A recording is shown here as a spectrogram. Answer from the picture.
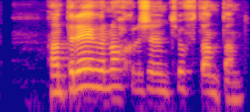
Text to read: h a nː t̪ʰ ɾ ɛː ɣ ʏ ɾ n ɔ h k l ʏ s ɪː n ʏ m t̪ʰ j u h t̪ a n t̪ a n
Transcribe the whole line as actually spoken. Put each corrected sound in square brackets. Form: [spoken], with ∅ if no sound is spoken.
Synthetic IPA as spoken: h a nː [t̪] ɾ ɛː ɣ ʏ ɾ n ɔ h k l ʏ s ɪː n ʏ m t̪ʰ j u [f] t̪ a n t̪ a n

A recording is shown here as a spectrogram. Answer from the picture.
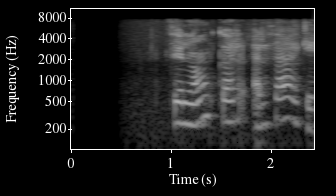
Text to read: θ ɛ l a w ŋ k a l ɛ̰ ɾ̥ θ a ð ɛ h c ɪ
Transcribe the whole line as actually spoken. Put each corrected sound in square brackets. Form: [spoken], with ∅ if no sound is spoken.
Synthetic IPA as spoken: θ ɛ l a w ŋ k a [ɾ] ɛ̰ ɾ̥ θ a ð ɛ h c ɪ

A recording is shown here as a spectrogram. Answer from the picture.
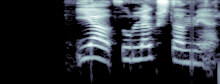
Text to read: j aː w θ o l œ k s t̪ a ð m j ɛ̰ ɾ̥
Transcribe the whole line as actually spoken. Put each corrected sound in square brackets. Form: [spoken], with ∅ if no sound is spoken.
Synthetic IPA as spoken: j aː w θ [u] l œ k s t̪ a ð m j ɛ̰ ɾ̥

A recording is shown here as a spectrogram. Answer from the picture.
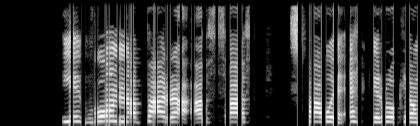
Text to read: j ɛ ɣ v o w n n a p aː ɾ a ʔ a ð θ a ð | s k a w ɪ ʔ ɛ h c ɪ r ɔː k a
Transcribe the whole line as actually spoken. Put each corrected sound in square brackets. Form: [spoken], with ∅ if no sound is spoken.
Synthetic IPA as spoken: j ɛ ɣ v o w n n a p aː ɾ a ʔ a ð θ a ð | s [p] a w ɪ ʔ ɛ h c ɪ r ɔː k a

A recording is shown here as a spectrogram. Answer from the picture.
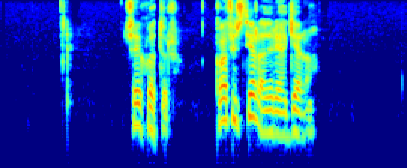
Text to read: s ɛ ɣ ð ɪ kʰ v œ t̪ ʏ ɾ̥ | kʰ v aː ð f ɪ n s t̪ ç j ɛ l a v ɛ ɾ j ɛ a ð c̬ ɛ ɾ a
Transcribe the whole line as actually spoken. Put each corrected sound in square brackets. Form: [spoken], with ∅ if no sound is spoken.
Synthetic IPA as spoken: s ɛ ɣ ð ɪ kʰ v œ t̪ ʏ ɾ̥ | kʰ v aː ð f ɪ n s t̪ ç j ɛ [ɾ] a [ð] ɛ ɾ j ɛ a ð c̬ [ɛː] ɾ a

